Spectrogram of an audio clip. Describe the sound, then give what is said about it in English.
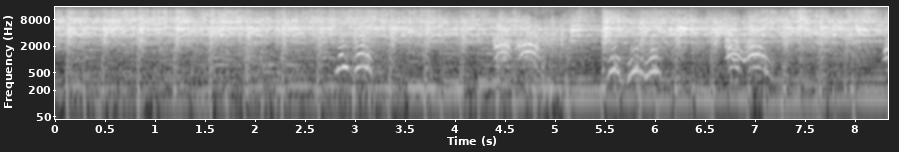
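A small dog, Rover, yaps in short, high bursts several times over a loud, steady punk rock band backing, the barks landing in quick clusters near the middle and end. “This one features Rover on vocals.”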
